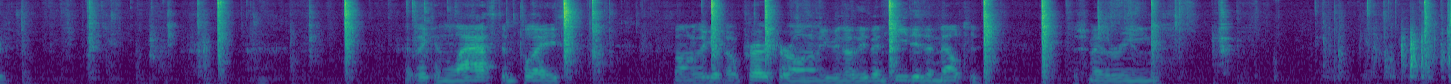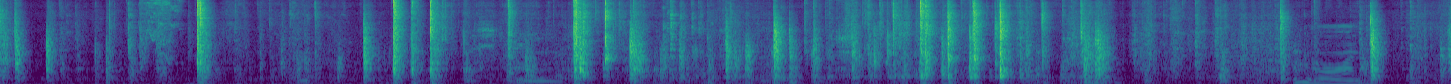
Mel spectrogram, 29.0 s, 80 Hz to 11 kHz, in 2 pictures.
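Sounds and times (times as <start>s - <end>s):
brittle plastic cracking: 0.0s - 6.2s, 13.1s - 29.0s.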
